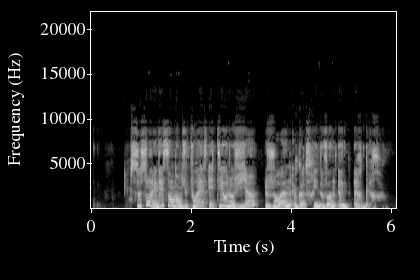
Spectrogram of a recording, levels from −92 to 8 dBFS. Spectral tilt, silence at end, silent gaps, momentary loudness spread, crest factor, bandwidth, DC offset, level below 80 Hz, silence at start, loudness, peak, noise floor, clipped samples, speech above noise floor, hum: -2.5 dB/octave; 0.25 s; none; 6 LU; 12 dB; 9.6 kHz; under 0.1%; -58 dBFS; 0.75 s; -16 LUFS; -4 dBFS; -65 dBFS; under 0.1%; 48 dB; none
